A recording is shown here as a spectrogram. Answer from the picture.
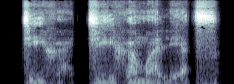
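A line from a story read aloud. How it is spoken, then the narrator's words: Hissed near ear. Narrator (Russian): прошипели у уха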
